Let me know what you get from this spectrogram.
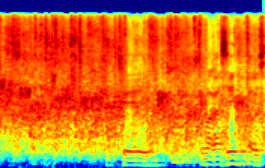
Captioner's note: applause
